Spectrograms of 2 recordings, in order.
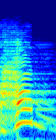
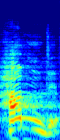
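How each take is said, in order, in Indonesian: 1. Kata itu berakhir tanpa bunyi d. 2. Kata itu berakhir dengan bunyi d.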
